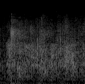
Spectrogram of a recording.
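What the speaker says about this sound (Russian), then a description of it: "Аплодисменты." Audience applause at a televised journalism talk, a dense steady wash of clapping from a full hall lasting the whole brief moment, with no voices over it.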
